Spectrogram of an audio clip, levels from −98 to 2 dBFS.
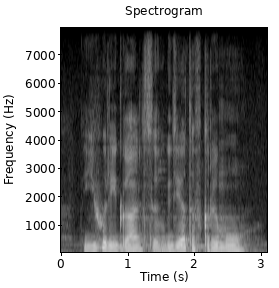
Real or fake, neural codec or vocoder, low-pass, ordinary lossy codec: real; none; none; none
